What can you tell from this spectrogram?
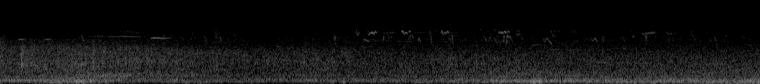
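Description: Steady low outdoor rumble, with a scatter of short, high bird chirps from about three and a half to six and a half seconds in.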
